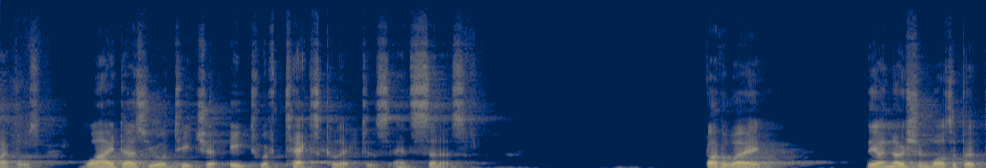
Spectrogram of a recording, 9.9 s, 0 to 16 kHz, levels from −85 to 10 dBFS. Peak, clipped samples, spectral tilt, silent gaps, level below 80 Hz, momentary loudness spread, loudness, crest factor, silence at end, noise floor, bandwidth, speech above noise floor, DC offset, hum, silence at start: -6 dBFS; under 0.1%; -5.5 dB/octave; 5.53-5.67 s, 5.76-5.92 s, 6.66-6.78 s, 6.98-7.03 s; -48 dBFS; 15 LU; -24 LUFS; 20 dB; 0 s; -62 dBFS; 14 kHz; 38 dB; under 0.1%; none; 0 s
